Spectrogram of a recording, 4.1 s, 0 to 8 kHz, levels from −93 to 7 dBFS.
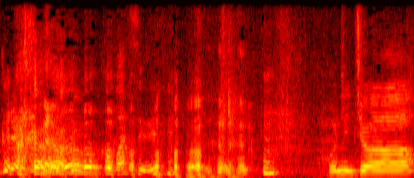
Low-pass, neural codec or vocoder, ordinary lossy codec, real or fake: none; none; none; real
